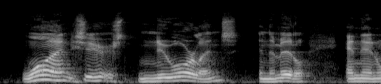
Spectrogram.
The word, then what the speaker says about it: New Orleans: new orleans is that the correct pronunciation is right in the middle of two incorrect pronunciations one here's new orleans in the middle and then one is used by tourists new orleans and the other is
